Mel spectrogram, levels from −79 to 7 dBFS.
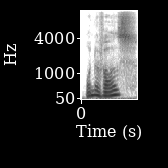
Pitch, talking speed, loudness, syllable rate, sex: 155 Hz, 225 wpm, -14 LUFS, 6.0 syllables/s, male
